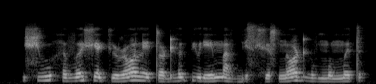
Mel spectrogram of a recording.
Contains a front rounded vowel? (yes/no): no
